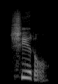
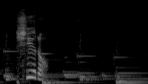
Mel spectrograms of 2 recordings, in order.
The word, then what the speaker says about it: 싫어: Shiro. Shiro. This is pronounced as a two-syllable word. The first syllable is shir. The second syllable is o.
